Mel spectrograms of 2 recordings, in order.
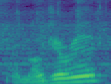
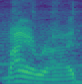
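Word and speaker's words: Mogyoród: Located in, this is the hard to pronounce part, I think it's Magyarud. Close enough. A weird one. Hungary. I always called it Mayrad, but maybe I'm wrong.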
